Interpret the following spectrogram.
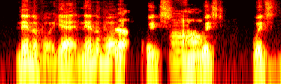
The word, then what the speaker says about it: Nineveh: How you pronounce that? Nineveh. Nineveh, yeah, Nineveh, yeah.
